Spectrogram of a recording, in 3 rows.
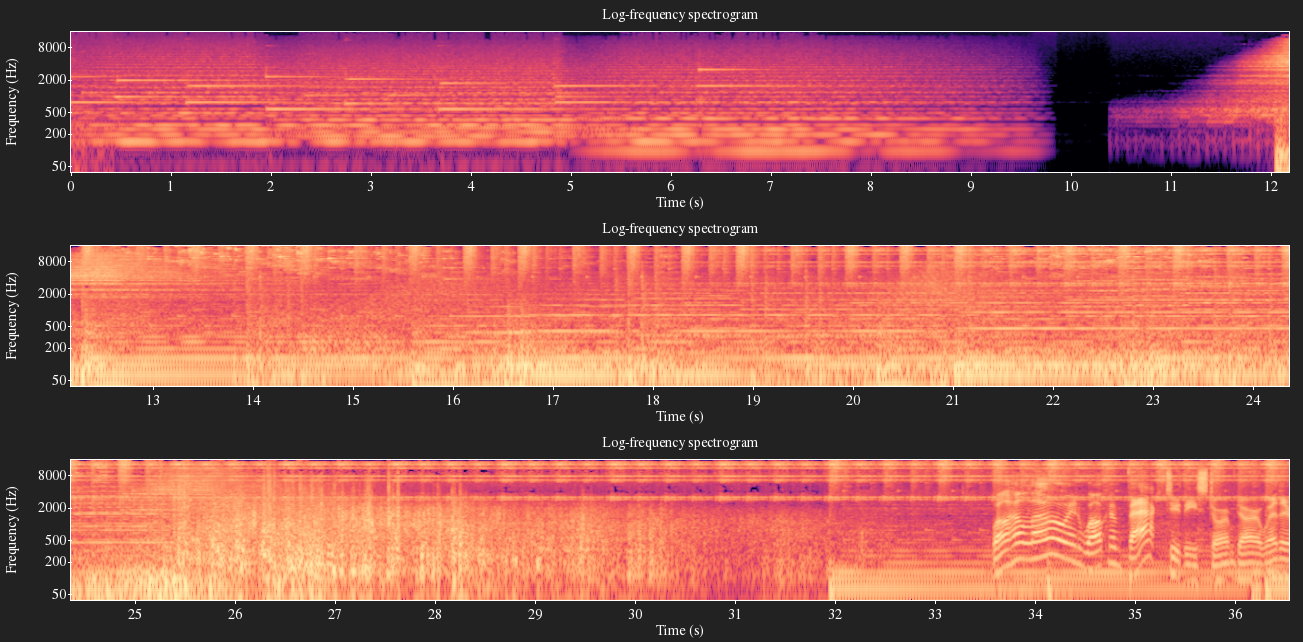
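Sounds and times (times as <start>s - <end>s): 
sleigh bells jingling: 12.6s - 36.5s
speech: 33.6s - 36.5s.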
